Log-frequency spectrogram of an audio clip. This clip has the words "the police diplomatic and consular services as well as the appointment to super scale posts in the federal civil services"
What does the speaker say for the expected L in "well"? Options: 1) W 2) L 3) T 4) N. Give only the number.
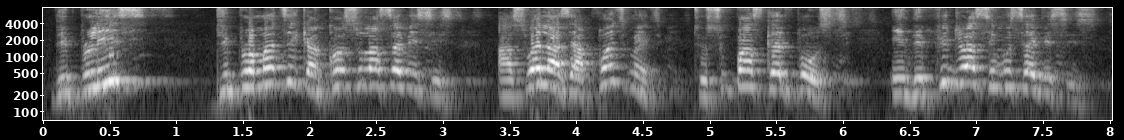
2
